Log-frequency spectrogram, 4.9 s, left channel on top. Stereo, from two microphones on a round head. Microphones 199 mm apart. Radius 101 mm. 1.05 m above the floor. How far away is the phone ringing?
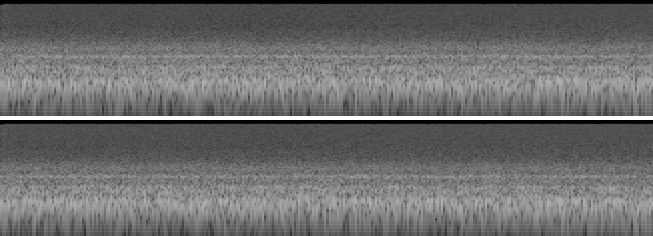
I don't hear a phone ringing.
